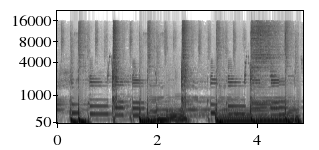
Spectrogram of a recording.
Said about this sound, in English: here's the sound of the guitar before we add the wah pedal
